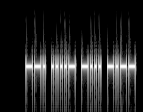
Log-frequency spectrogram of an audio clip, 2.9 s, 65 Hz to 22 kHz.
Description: Morse code, heard as a keyed tone, about 27 wpm, 690 Hz. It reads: G4BY
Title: DXCC-100 Call Signs - 4 Characters - 28wpm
